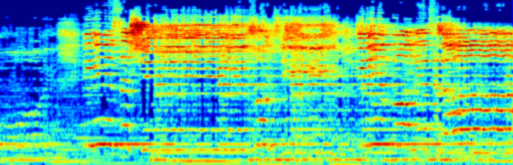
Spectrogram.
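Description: A teenage girl singing a song solo into a microphone over instrumental accompaniment, her voice growing louder about a second in.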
